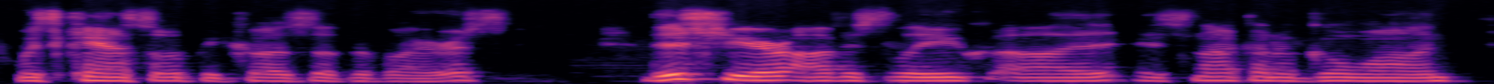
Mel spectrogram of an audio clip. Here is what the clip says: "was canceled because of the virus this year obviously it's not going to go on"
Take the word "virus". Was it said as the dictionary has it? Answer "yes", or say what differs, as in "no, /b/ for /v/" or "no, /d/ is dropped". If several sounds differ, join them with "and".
yes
